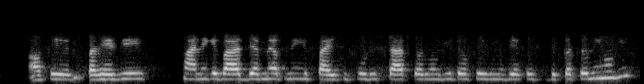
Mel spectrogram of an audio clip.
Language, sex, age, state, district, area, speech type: Urdu, female, 30-45, Delhi, East Delhi, urban, conversation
